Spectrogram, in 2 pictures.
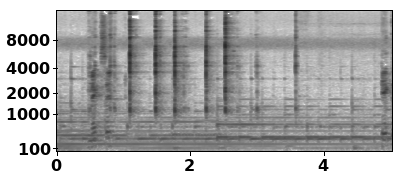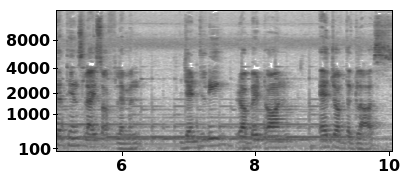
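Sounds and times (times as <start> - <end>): background music: 0.0 - 10.0
teaspoon clinking against a plate: 0.4 - 3.2.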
